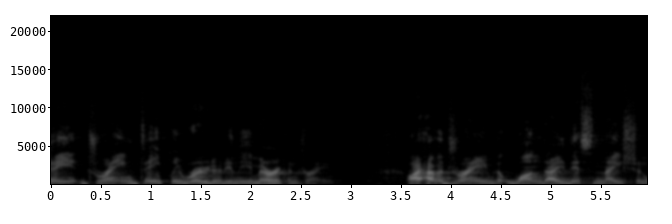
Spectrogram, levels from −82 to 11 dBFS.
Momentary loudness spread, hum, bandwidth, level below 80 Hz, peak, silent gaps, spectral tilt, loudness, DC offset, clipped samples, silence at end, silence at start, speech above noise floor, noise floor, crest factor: 12 LU; none; 16 kHz; -84 dBFS; -24 dBFS; none; -3.5 dB/octave; -45 LUFS; under 0.1%; under 0.1%; 0 s; 0 s; 28 dB; -73 dBFS; 22 dB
